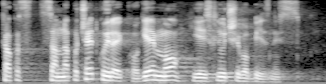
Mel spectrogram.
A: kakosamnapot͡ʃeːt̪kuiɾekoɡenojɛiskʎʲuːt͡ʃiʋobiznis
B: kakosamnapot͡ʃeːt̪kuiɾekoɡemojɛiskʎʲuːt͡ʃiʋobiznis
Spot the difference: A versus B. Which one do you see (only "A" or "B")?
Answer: B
